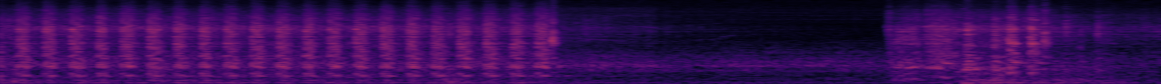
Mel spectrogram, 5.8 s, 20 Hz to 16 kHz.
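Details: 1985 Toyota pickup rock crawler that had sat a long time, cold start on a can of fuel: starter cranks about four per second for nearly three seconds without catching, a pause, then another crank; later fires, running rough.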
